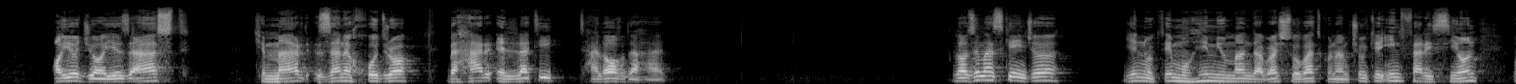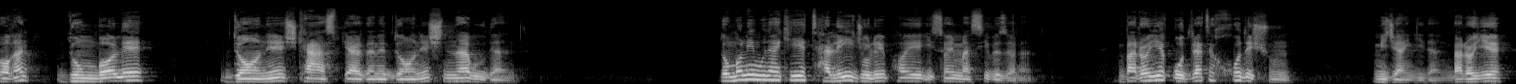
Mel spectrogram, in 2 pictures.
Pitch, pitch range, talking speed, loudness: 150 Hz, 130-160 Hz, 105 wpm, -19 LUFS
